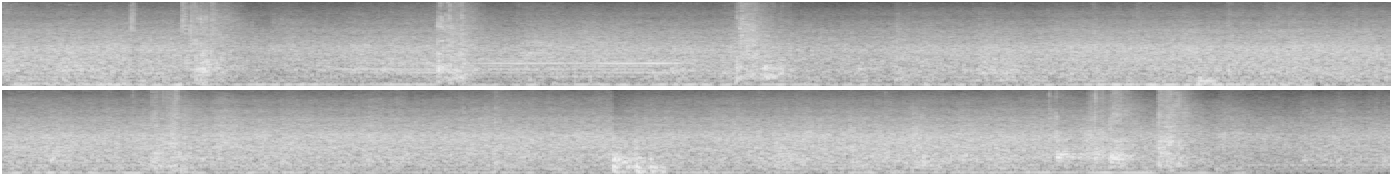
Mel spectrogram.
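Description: Plastic clicks and knocks as a seat base is handled.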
